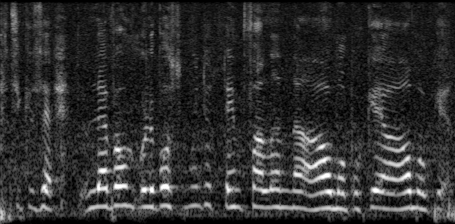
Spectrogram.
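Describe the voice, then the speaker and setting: A woman's fairly high voice in a dark, mellow tone. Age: 90s. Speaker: educator and ethnomusicologist. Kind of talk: panel discussion.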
